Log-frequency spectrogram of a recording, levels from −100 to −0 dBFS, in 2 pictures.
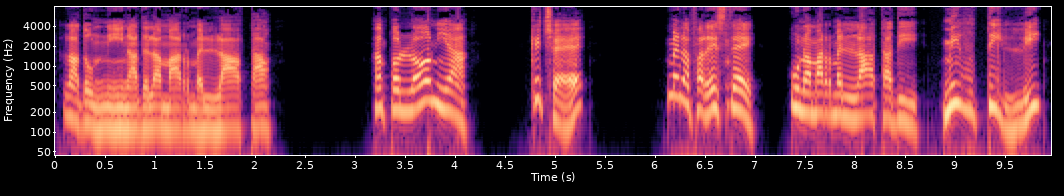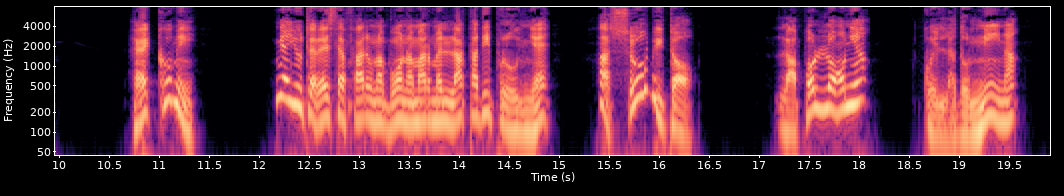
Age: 50-69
